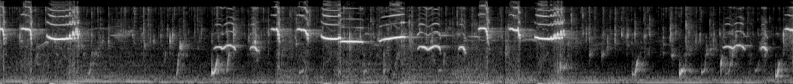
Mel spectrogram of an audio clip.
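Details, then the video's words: Oriental magpie-robin in 'gacor' song delivers a long, busy series of ringing whistles, upslurs and downslurs, interspersed with lower warbled notes, repeated in quick bursts almost without pause for most of the passage before thinning out. "coba mp3 kacer gacor ini"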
